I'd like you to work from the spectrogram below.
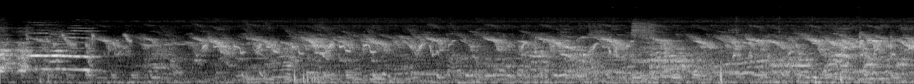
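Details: Many chickens still shut inside their coop at about half past nine in the morning, West Bengal, make a dense chorus of overlapping clucks and squawks, with a harsh loud call at the start and steady chatter throughout.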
